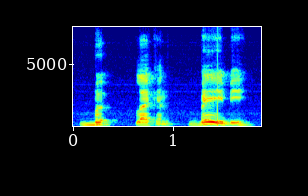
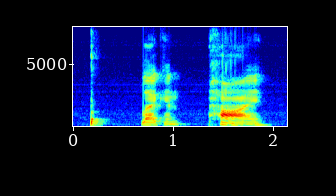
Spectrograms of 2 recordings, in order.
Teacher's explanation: your lips are doing the same thing but in one case your vocal cords are vibrating B and in the other they are not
